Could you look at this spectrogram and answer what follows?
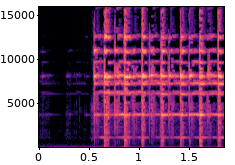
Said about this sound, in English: Sleigh bells. We'll move from one thing to another. That's what we'll do.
